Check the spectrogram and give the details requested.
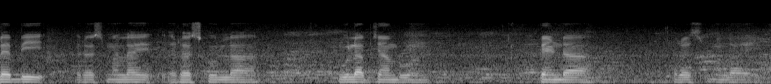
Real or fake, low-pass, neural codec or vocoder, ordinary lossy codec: real; 7.2 kHz; none; none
